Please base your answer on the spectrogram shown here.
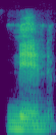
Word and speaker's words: Nhien: first of all my name is nin pronounced like ninja I'm from Vietnam originally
